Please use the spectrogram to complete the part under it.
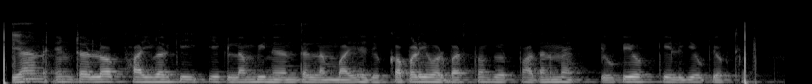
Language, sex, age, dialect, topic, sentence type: Hindi, male, 18-24, Awadhi Bundeli, agriculture, statement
